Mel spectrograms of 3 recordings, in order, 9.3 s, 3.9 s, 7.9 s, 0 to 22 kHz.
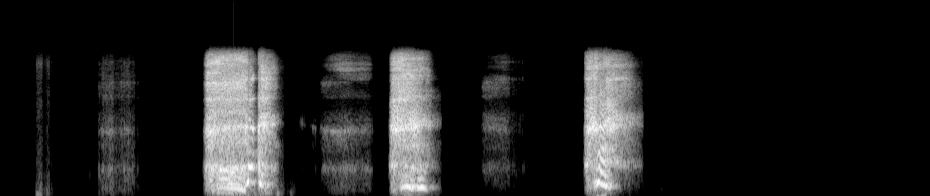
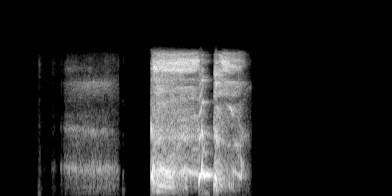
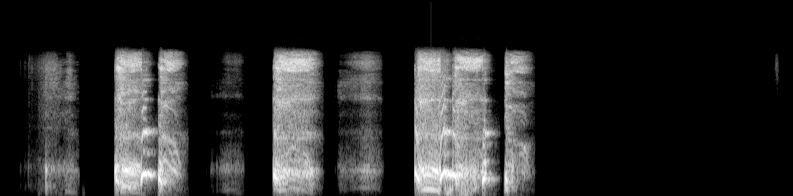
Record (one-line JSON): {"exhalation_length": "9.3 s", "exhalation_amplitude": 32768, "exhalation_signal_mean_std_ratio": 0.35, "cough_length": "3.9 s", "cough_amplitude": 31996, "cough_signal_mean_std_ratio": 0.42, "three_cough_length": "7.9 s", "three_cough_amplitude": 32767, "three_cough_signal_mean_std_ratio": 0.44, "survey_phase": "beta (2021-08-13 to 2022-03-07)", "age": "18-44", "gender": "Female", "wearing_mask": "No", "symptom_cough_any": true, "symptom_new_continuous_cough": true, "symptom_runny_or_blocked_nose": true, "symptom_shortness_of_breath": true, "symptom_fatigue": true, "symptom_other": true, "smoker_status": "Never smoked", "respiratory_condition_asthma": false, "respiratory_condition_other": false, "recruitment_source": "Test and Trace", "submission_delay": "2 days", "covid_test_result": "Positive", "covid_test_method": "LFT"}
